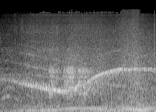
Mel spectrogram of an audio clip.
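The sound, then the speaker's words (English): A loud siren wails as police motorcycles speed past, coming the other way on the other side of a car among rows of stationary cars, its pitch dipping and then climbing again over a steady low engine rumble. “More motorcycles speed by, coming the other way on the other side of the car.”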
